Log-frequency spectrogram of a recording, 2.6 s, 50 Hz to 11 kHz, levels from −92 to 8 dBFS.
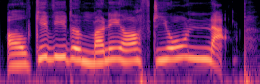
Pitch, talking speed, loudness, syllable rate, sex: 235 Hz, 185 wpm, -16 LUFS, 4.6 syllables/s, female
